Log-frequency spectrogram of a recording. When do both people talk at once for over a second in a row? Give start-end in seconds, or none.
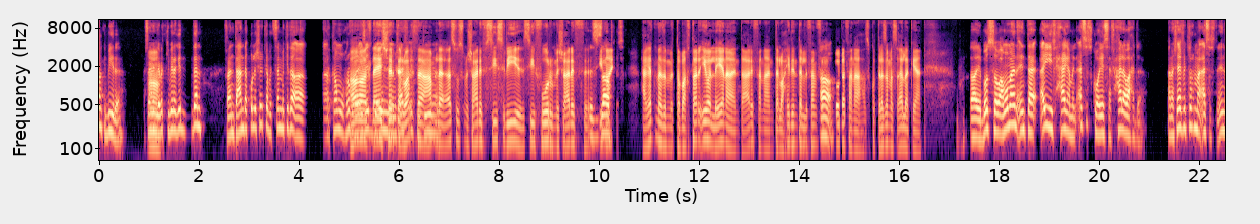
5.0-6.9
